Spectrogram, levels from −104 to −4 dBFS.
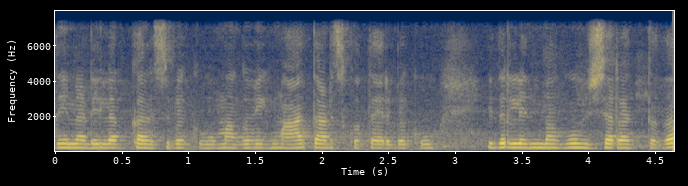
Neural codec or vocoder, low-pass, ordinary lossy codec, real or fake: vocoder, 22.05 kHz, 80 mel bands, WaveNeXt; 7.2 kHz; none; fake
